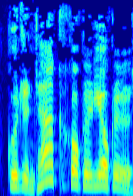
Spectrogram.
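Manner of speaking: high, boastful pancake voice; cheeky pancake. A narrator's reading. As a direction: taunt them from high up. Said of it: "sagte der Pfannkuchen".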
